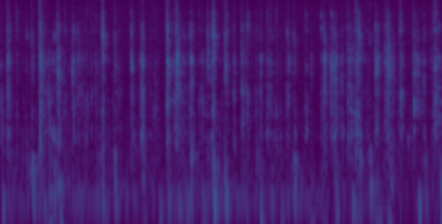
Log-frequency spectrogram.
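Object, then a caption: Plastic computer keyboard. Both hands type steadily on a black plastic full-size computer keyboard on a desk, fingertips tapping the plastic keys. The result is a fast, irregular stream of short, bright clicks and clacks that stop almost instantly, with little low end and a faint low hum underneath.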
